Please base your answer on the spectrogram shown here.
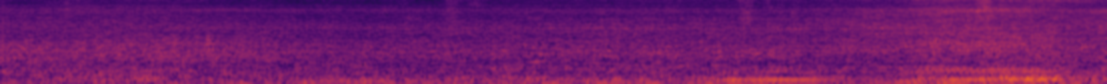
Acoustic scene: street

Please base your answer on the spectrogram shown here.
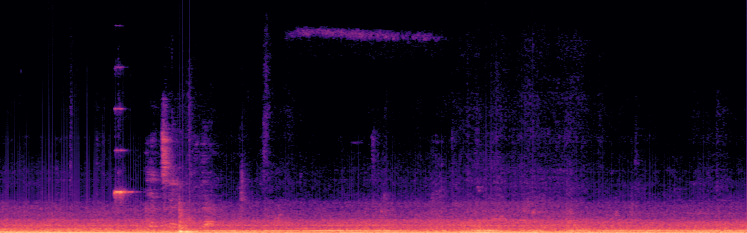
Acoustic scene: bus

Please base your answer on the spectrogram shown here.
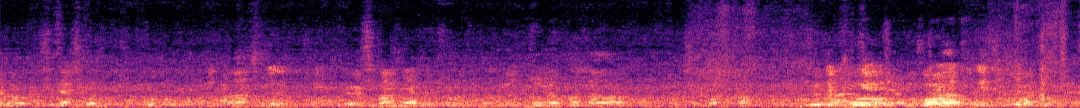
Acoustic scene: crowded indoor space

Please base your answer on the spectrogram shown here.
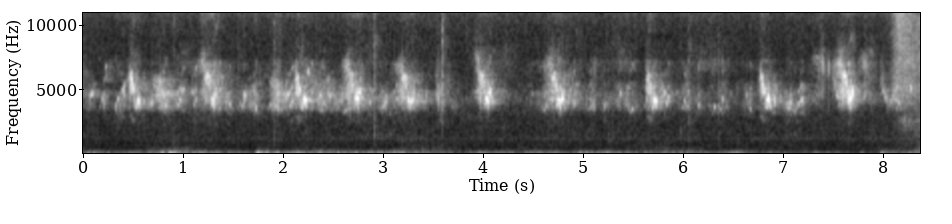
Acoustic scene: park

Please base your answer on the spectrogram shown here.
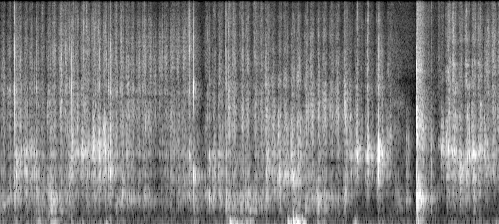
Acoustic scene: restroom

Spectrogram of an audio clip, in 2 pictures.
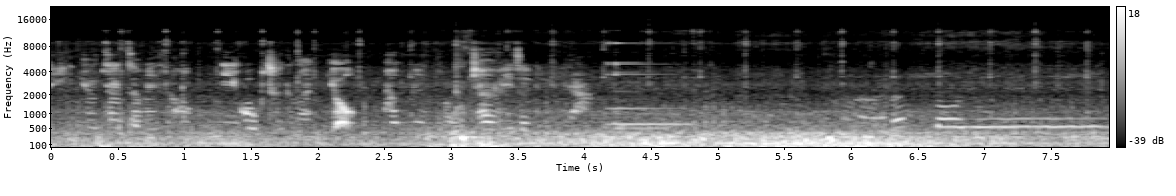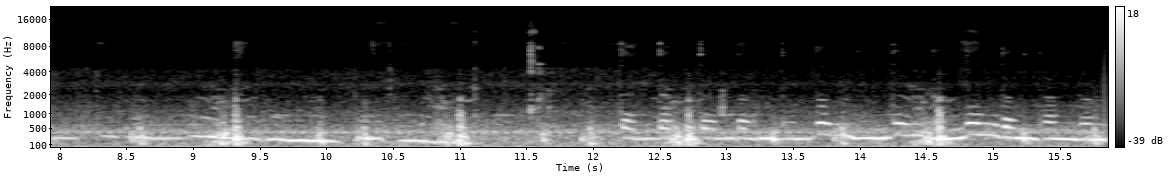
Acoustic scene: car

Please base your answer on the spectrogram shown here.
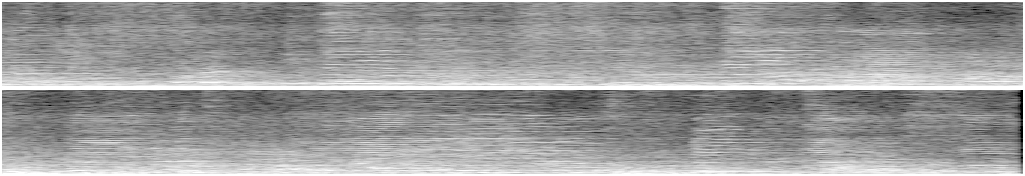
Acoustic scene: cafe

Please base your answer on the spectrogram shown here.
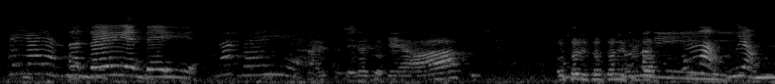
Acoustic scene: residential area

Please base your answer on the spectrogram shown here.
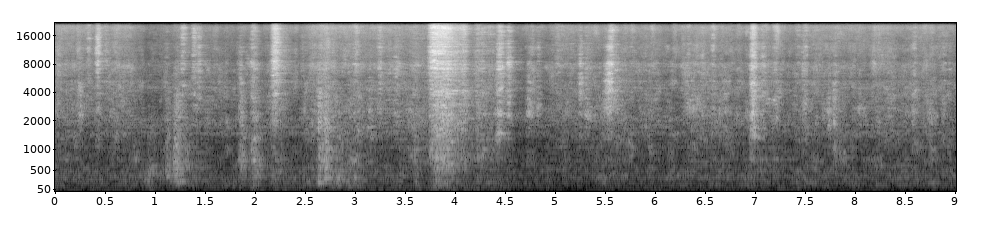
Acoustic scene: kitchen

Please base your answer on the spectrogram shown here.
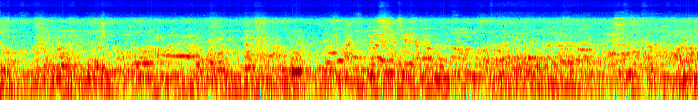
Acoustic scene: restaurant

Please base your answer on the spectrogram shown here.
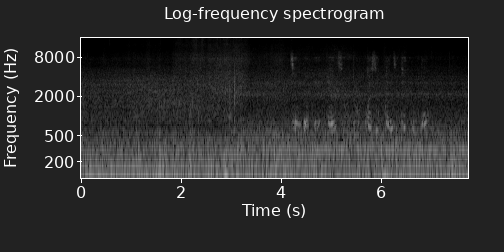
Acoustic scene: car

